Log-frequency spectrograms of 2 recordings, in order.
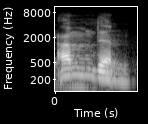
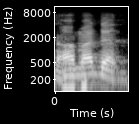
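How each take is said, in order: First: The m and d are joined with no vowel. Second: An extra vowel is heard between m and d. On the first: The speaker calls it right. "tapi amdan" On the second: The speaker calls it wrong. "Bukan amadan"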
